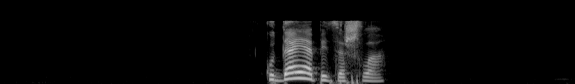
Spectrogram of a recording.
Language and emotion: Russian, angry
